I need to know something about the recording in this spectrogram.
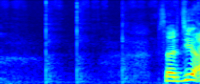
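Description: Faint tapping and light scratching of a stylus writing on a digital board, with a few soft taps about a second apart. A man's voice comes in near the end.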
